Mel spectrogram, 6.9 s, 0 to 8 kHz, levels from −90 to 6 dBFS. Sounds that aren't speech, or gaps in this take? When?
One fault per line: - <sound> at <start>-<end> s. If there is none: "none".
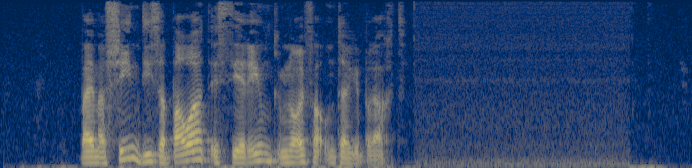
none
